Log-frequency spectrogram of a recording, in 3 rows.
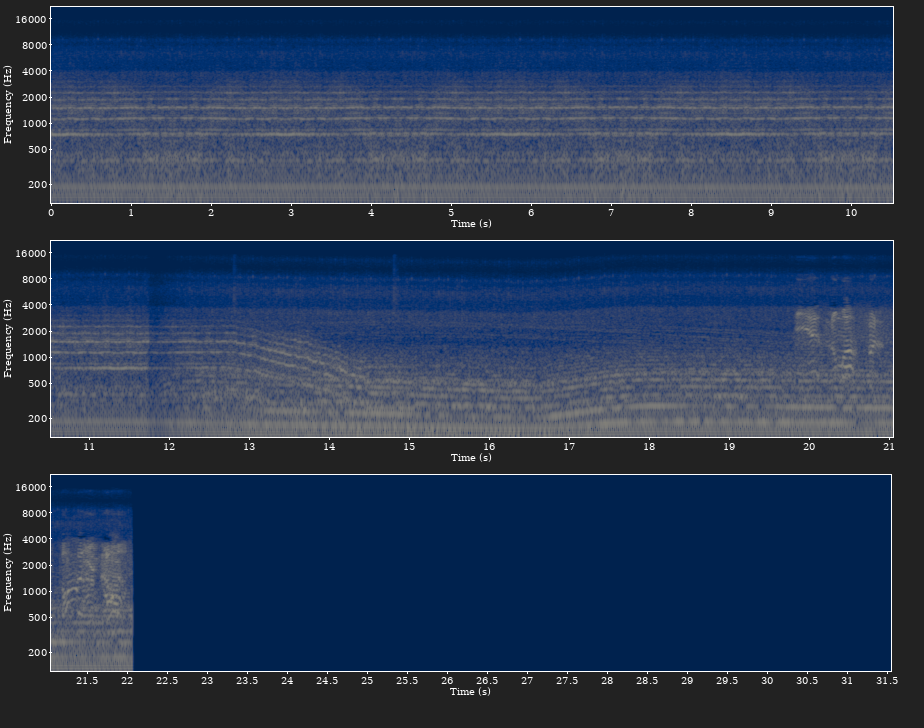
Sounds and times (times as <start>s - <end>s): Vehicle: 0.0s - 22.1s
Speech: 19.8s - 22.1s.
